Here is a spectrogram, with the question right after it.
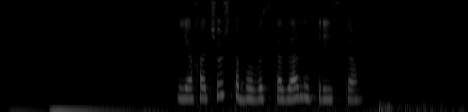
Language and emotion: Russian, neutral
